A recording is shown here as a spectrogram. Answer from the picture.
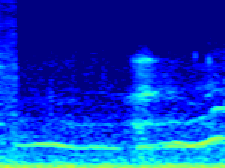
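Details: Coyotes calling loudly at the start of the Seven Falls hike via Bear Canyon Road, Tucson, Arizona, in February; a long, steady, wavering tone that dips, then rises at the end, over low rumbling background.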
